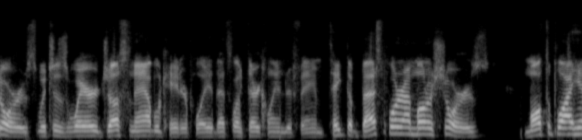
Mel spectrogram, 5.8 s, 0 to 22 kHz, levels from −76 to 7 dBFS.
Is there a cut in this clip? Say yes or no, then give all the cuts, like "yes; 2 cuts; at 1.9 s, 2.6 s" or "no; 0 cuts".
no; 0 cuts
